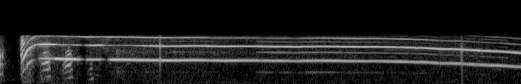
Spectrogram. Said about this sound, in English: Okay, that's how you scream.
